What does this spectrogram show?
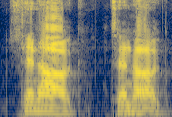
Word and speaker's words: Ten Hag: Ten Hag, bro.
